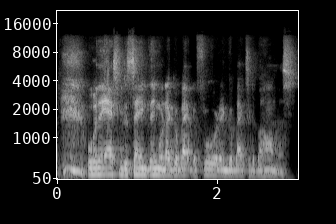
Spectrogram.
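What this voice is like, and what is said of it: Southern country twang accent. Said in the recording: “how do you have that accent that you have right now? ... boy, you country. ... I've adapted that country twang.”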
